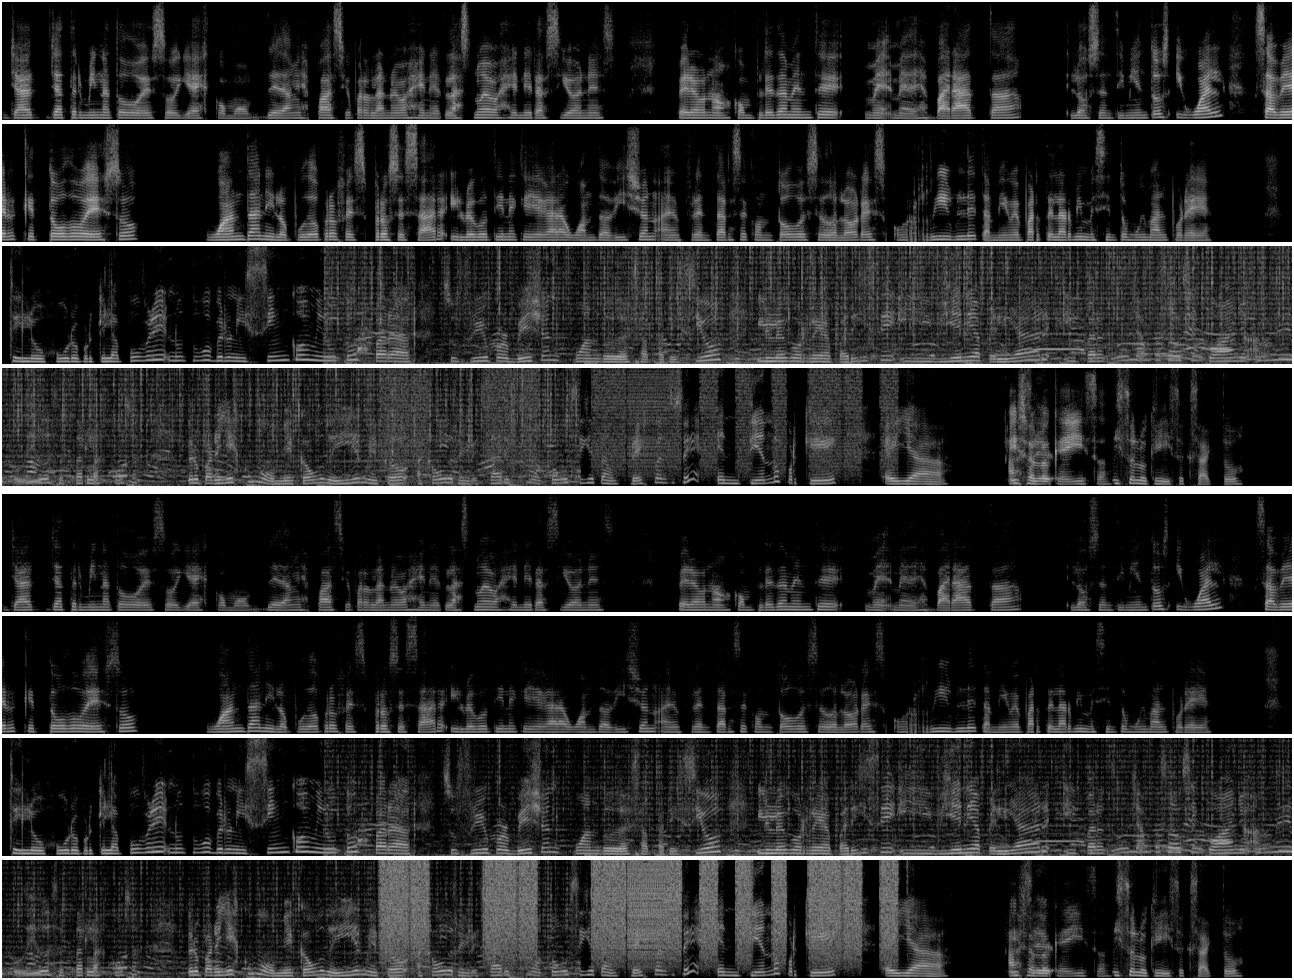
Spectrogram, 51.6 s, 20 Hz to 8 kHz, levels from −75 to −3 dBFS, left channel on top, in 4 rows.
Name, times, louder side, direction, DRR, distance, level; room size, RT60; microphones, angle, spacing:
voice 1, 0.0-10.2 10.7-14.3 15.0-25.0 48.7-49.8, left 6 dB, 75° left, 0.9 m, -34 dB
voice 2, 25.5-48.2 48.8-49.2 49.8-51.1, equal, 5° right, 0.4 m, -34 dB
Crackle, 29.0-44.5, left 5 dB, 30° left, 1.8 m, -40 dB
sound 1, 42.5-43.0 43.5-44.1 44.6-47.8, right 14 dB, 80° right, 0.7 m, -29 dB
open air
head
